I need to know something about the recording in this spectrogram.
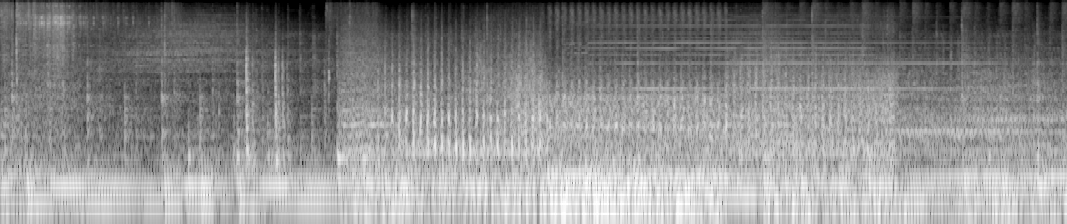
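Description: Helicopter rotor chopping in a fast, even beat, growing louder about three seconds in, over background music.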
